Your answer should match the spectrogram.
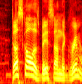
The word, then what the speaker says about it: Duskull: I know it's Duskull, but my mind can't help but see the DU and think Duskull. Everybody has some Pokemon names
